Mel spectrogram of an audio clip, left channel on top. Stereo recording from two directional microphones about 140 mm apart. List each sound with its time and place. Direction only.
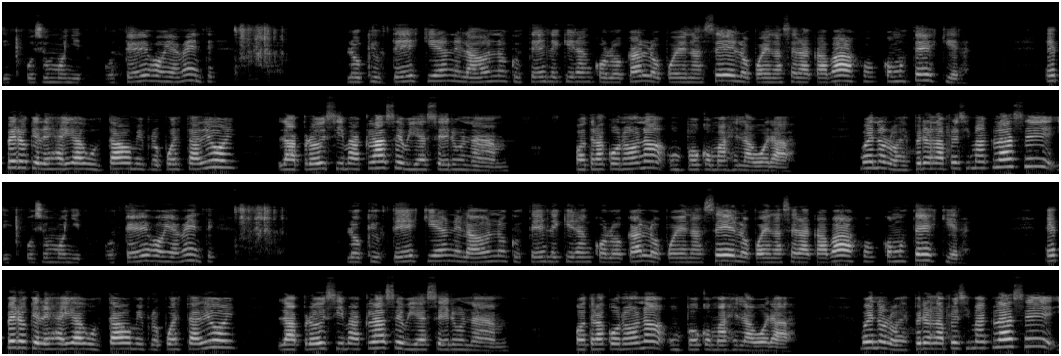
0.2 s speech: 25° right (ahead or behind)
3.4 s speech: 25° right (ahead or behind)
